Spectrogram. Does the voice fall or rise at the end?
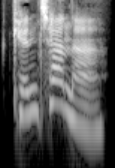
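fall. The pitch falls at the end. It states that the speaker is okay. "If you end it with a full stop"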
